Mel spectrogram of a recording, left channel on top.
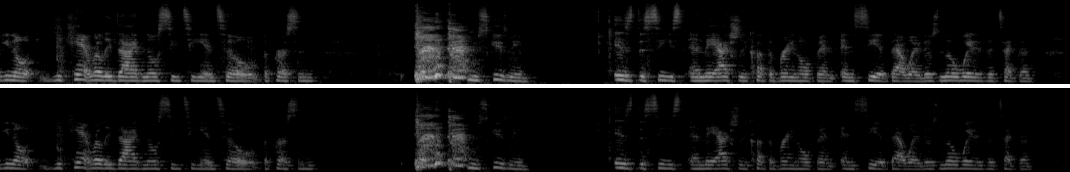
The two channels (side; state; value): right; quieter; 8.3 dB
